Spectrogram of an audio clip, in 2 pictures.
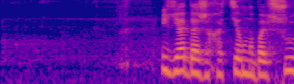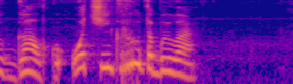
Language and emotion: Russian, neutral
